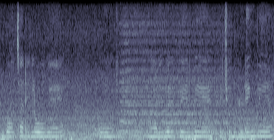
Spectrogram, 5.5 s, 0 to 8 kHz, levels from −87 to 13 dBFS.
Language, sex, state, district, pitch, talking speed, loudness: Hindi, female, Bihar, Sitamarhi, 240 Hz, 140 wpm, -15 LUFS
